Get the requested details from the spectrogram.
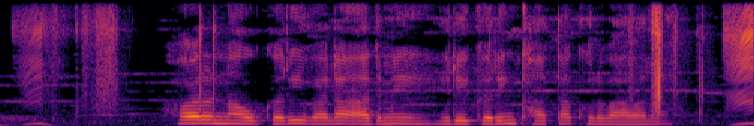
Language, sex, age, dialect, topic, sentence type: Bhojpuri, female, 36-40, Western, banking, statement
